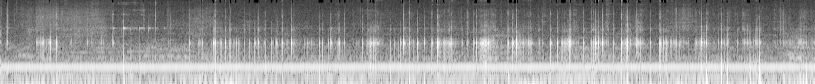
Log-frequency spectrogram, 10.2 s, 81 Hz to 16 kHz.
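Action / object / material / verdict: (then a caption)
tap / thick-walled glass mug / glass / none. Long painted nails and fingertips tap and scratch the outside wall of a small, thick-walled glass mug with a flower print and a handle, apparently empty and held in one hand. A quiet, dense run of light clicks and scrapes carries a faint glassy ring near 1 kHz over a steady low hum. Each tap dies away almost instantly.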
